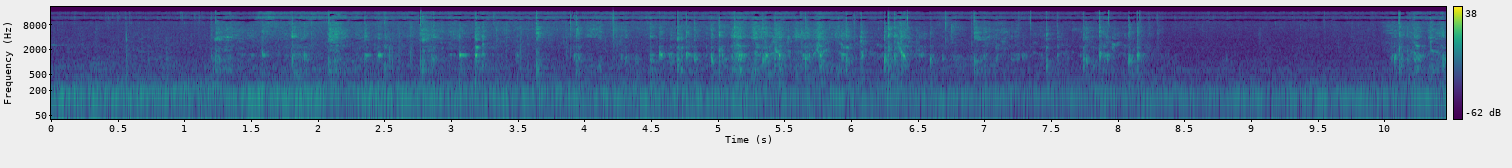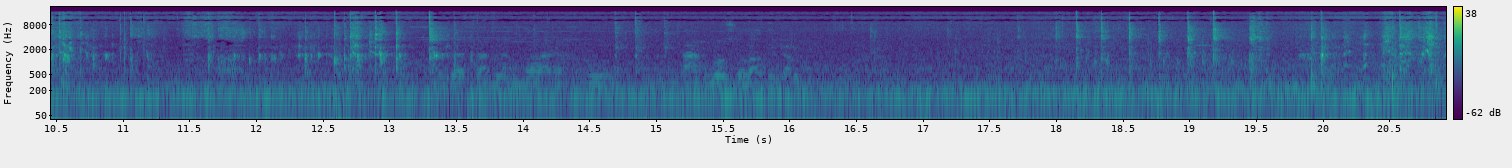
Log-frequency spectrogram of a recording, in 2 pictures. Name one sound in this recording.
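Vegetables sizzle loudly in a hot wok.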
